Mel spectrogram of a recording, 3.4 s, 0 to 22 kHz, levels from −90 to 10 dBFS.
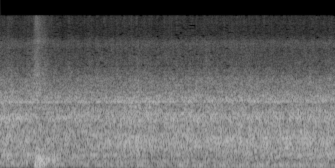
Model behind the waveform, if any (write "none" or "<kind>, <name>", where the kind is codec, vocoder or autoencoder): none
